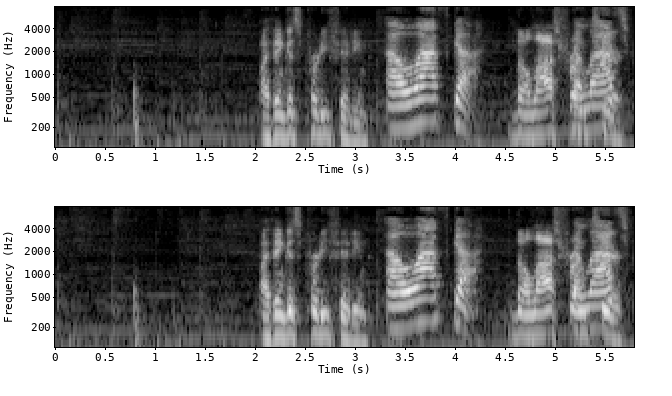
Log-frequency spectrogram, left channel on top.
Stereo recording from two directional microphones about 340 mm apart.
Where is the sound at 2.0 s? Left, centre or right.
Centre.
